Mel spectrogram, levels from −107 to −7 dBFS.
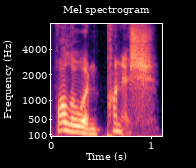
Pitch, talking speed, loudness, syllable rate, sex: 165 Hz, 160 wpm, -17 LUFS, 4.9 syllables/s, male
